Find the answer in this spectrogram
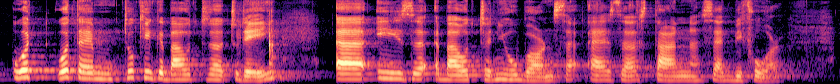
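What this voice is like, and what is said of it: Italian-accented English. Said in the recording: “I will try to speak my Italian English language”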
